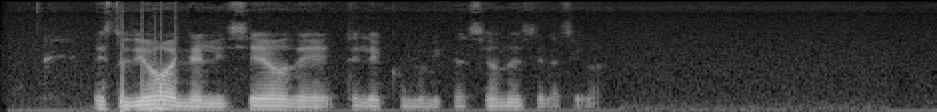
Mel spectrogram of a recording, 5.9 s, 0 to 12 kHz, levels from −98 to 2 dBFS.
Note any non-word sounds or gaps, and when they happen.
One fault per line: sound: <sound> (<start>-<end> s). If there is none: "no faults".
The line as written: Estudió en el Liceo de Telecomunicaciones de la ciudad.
no faults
